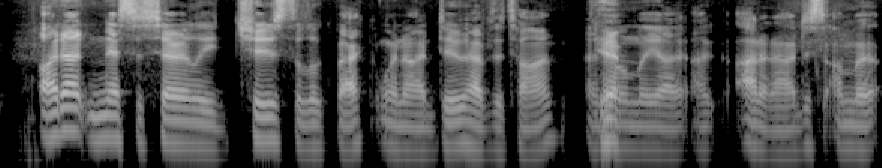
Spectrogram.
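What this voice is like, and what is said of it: Australian accent. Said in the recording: “you still got your Aussie accent?”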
